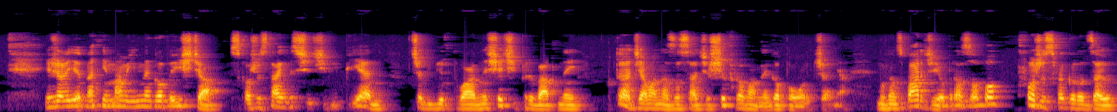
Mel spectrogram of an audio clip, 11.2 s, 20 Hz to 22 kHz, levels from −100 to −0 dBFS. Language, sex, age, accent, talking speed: Polish, male, 40-59, native, 140 wpm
